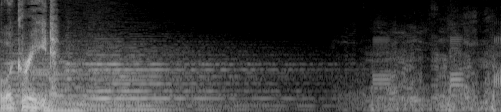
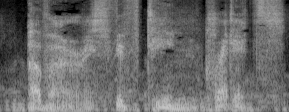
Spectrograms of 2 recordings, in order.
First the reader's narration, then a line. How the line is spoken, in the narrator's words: growled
